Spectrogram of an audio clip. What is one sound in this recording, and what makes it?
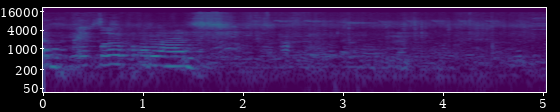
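People murmur quietly in the background outdoors.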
